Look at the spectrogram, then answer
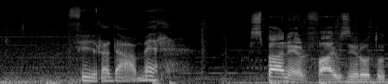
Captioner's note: speaking foreign language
